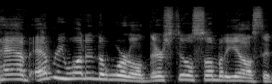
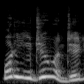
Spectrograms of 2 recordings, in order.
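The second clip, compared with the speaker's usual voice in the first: normal talking voice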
